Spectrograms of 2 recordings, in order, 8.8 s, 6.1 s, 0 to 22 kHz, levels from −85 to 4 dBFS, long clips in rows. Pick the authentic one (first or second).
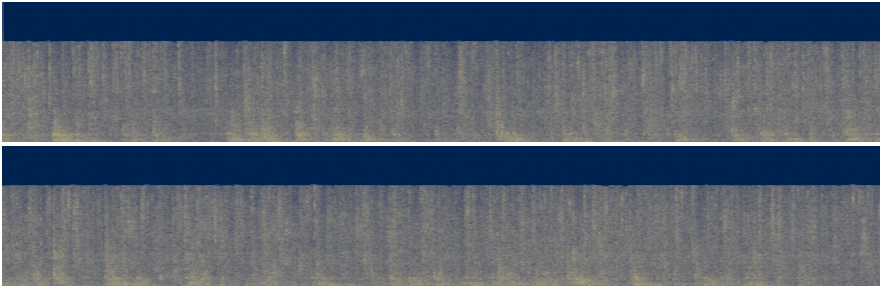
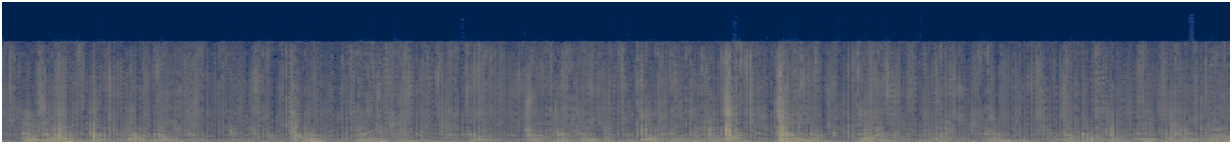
first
